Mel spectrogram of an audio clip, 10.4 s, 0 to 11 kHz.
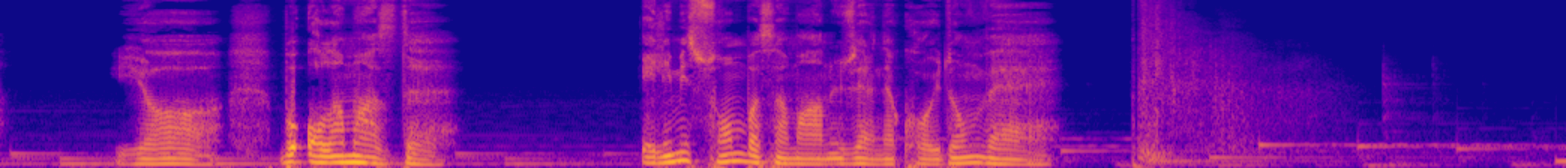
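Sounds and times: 
speech: 0:00.8 - 0:03.0, 0:04.3 - 0:07.1
gunshot sound effect with long decay: 0:07.5 - 0:09.4.

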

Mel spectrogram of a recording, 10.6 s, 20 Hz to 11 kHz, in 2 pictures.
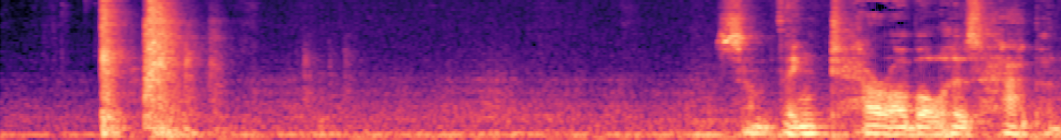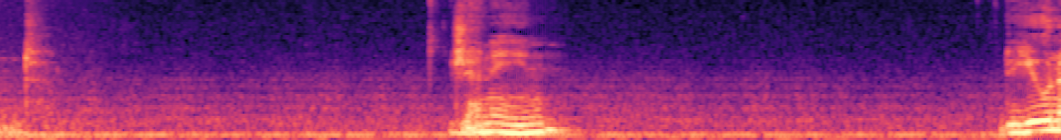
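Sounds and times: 
door pushed shut with sharp thuds: 0:00.5 - 0:01.2
speech: 0:03.6 - 0:05.6, 0:07.6 - 0:08.2, 0:10.3 - 0:10.6.

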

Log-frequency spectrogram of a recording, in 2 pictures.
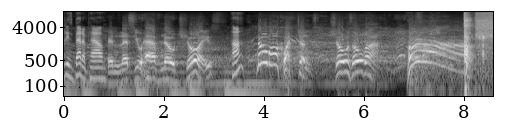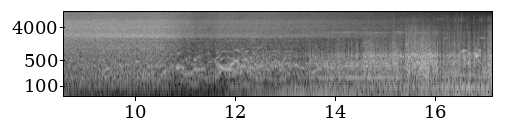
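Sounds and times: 
speech: 0:00.0 - 0:07.4
loud burst of steam hissing: 0:08.0 - 0:17.1.

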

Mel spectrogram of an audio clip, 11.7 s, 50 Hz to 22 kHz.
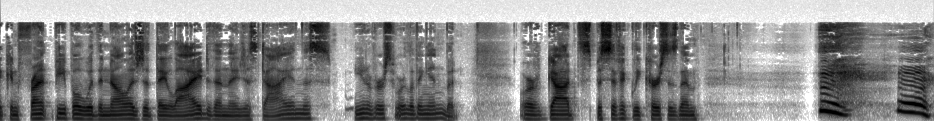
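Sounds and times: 
speech: 0:00.0 - 0:05.8, 0:06.5 - 0:08.8, 0:10.2 - 0:11.6
person yawning: 0:10.3 - 0:11.6.

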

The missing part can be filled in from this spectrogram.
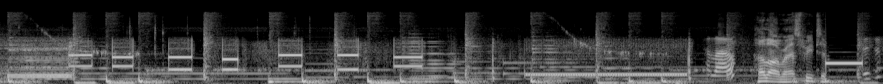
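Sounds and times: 
telephone touch-tone dialing beeps: 0:00.2 - 0:04.3, 0:05.3 - 0:06.9, 0:08.3 - 0:08.8
speech: 0:07.6 - 0:08.3.

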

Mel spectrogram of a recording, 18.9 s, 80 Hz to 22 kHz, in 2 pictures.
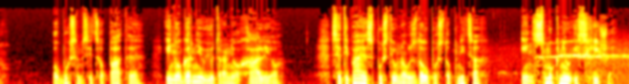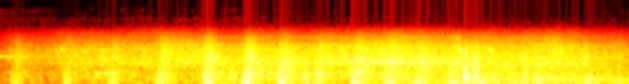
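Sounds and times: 
speech: 0:00.8 - 0:10.6
train rumbling: 0:07.9 - 0:18.8
hissing roar of passing train: 0:08.0 - 0:18.8
train wheels clattering over rail joints: 0:09.6 - 0:18.8.

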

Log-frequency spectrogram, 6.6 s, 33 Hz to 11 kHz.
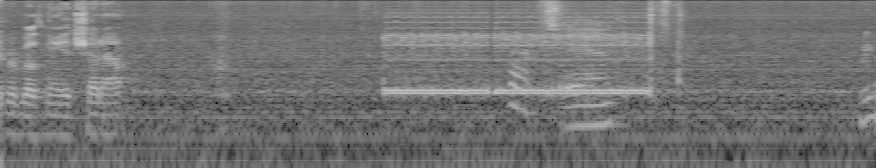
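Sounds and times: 
speech: 0:00.0 - 0:01.8, 0:03.8 - 0:04.8
low steady hum: 0:00.0 - 0:06.5
electronic telephone tone of an outgoing call ringing: 0:02.9 - 0:05.1.

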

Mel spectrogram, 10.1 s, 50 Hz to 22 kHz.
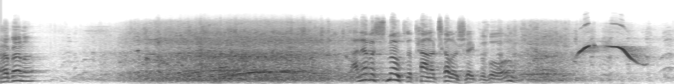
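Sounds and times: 
speech: 0:00.0 - 0:00.6, 0:05.3 - 0:08.0
laughter: 0:00.9 - 0:10.1
man whistling to hail a cab: 0:08.6 - 0:09.8.

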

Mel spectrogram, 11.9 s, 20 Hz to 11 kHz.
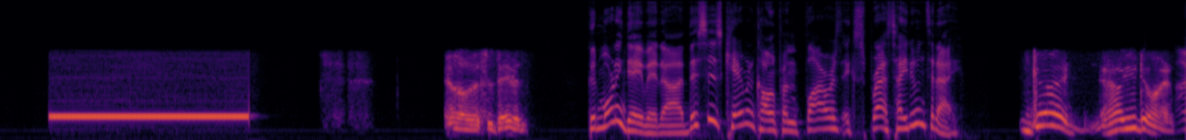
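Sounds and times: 
electronic ringback tone on a phone line for an outgoing call: 0:00.5 - 0:02.6
speech: 0:04.8 - 0:11.8.

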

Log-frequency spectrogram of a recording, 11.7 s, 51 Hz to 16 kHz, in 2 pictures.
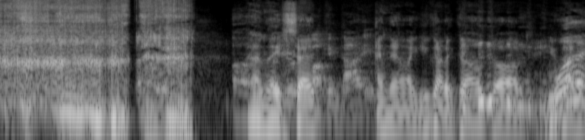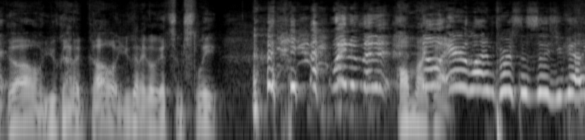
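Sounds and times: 
person imitating loud snoring: 0:00.0 - 0:02.0
speech: 0:02.6 - 0:11.7
laughter: 0:04.6 - 0:05.8, 0:08.4 - 0:09.7.

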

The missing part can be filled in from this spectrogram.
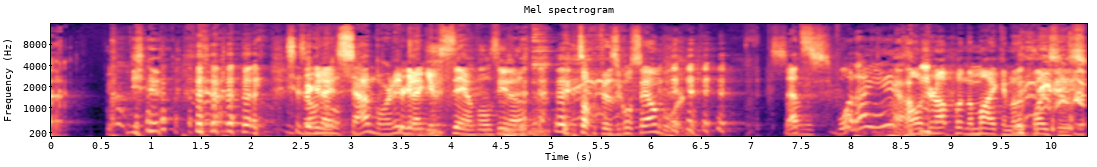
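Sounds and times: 
voiced burp with a throaty wavering tone: 0:00.0 - 0:00.5
speech: 0:00.0 - 0:10.3
laughter: 0:00.6 - 0:10.3.

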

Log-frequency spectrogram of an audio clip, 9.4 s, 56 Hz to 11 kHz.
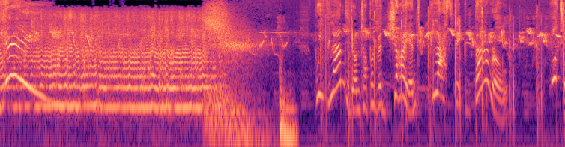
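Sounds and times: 
bee buzzing in flight: 0:00.0 - 0:03.7
speech: 0:05.7 - 0:09.4.

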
